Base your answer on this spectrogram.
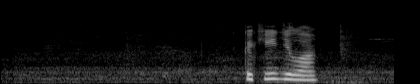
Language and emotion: Russian, neutral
